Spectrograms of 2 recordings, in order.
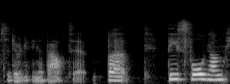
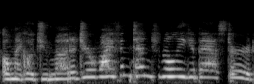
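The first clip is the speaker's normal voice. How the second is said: bad, dodgy, half-American put-on accent, pitched up; 9 semitones higher than usual. Imagining the family's shocked reaction, the speaker slips into a dodgy American accent. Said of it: "putting on a dodgy, somewhat American accent".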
